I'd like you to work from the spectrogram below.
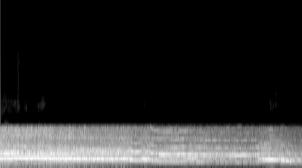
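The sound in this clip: A woman's long, shrill scream echoes from inside a tomb passage, a loud sustained cry that holds its pitch for several seconds, wavers, then drops lower at the very end.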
